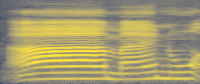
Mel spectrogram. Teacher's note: آمنوا میں آپ دیکھ لیں آ کو ہم کھینچ رہے ہیں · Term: کھڑا زبر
